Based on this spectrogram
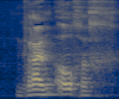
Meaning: brown-eyed
- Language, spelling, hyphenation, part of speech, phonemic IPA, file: Dutch, bruinogig, bruin‧ogig, adjective, /ˌbrœy̯nˈoː.ɣəx/, Nl-bruinogig.ogg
